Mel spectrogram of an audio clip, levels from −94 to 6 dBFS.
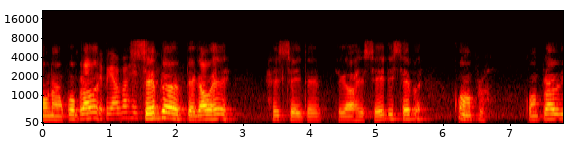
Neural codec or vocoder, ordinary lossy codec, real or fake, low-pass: none; Opus, 16 kbps; real; 7.2 kHz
